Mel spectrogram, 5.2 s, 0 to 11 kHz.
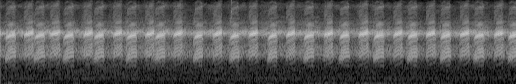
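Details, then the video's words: Huge gathering of frogs calling together, quick rhythmic ribbit pulses nearly three per second, layered into a dense ringing chorus with no pauses and no other clear sounds. "개구리 수천마리 개굴개굴 울음소리 | 물멍 | 🐸 5,000 frogs ribbit-ribbit"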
